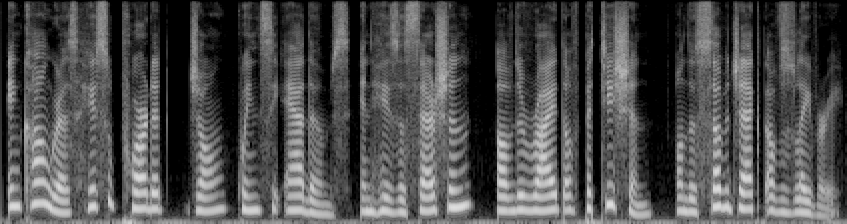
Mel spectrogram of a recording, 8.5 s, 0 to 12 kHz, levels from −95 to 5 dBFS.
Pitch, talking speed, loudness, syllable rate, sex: 215 Hz, 140 wpm, -17 LUFS, 4.2 syllables/s, female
